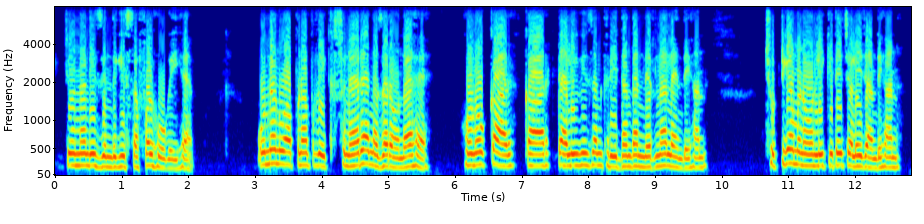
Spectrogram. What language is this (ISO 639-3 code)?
pan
